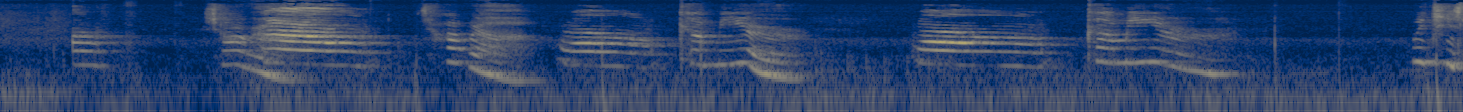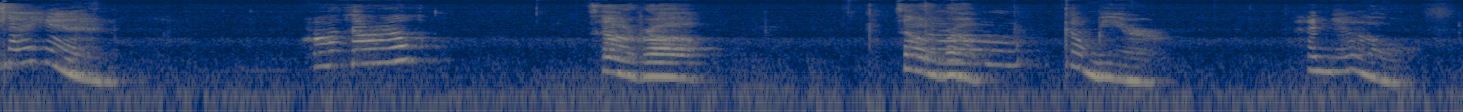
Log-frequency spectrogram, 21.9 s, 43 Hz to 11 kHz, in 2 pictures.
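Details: Indoors, F2 Savannah cats Kumba and Zara welcome their owner home from work with a run of loud, harmonic meows, each falling in pitch, repeated roughly every second or two, over a faint purring background and occasional human voice.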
